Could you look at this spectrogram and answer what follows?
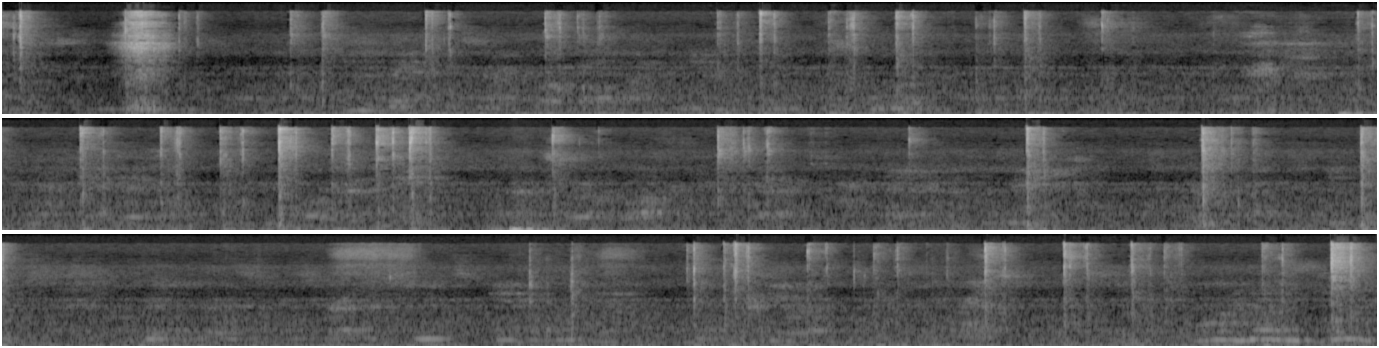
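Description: Close, steady typing on a computer keyboard while entering data into Excel, a continuous run of soft key clicks for about twenty seconds with occasional louder taps and no voice over it.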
